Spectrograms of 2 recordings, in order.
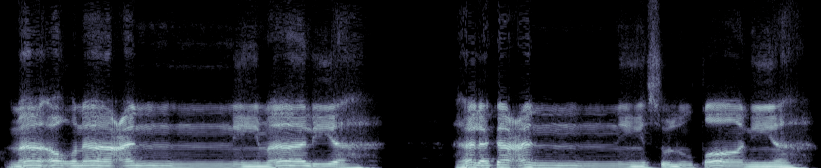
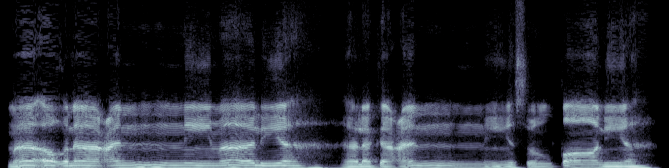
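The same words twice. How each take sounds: First: A full stop with a breath follows the first phrase. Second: A brief break without a breath follows the first phrase. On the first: "فنقف على الهاء الأولى فنأتي بالقطع" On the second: "أن أتي بالسكت"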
